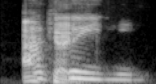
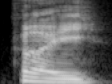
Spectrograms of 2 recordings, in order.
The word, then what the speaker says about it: accueil: But you have to really send that UH up, like super up, because it might be tempted to go more koi, like that.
